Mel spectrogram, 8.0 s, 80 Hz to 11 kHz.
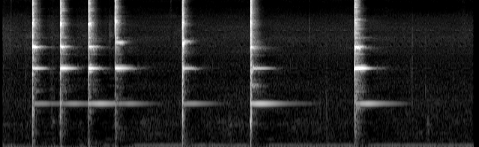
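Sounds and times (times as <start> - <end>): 
metal pipe clanging as it hits the ground: 0.6 - 2.4, 3.0 - 3.6, 4.2 - 4.9, 5.9 - 6.7.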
